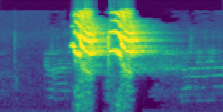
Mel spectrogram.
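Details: Alexandrine parakeet giving a double harsh, screechy squawk, loud and brief, trailing into a faint thin whistle.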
